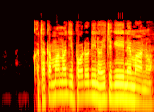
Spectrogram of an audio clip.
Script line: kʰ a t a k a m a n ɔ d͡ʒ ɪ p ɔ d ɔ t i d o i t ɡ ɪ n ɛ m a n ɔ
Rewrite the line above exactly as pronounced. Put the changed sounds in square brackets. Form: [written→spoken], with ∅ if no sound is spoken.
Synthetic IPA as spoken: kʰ a t a k a m a n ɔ d͡ʒ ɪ p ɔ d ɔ [t→d] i [d→n] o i t ɡ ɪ n ɛ m a n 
